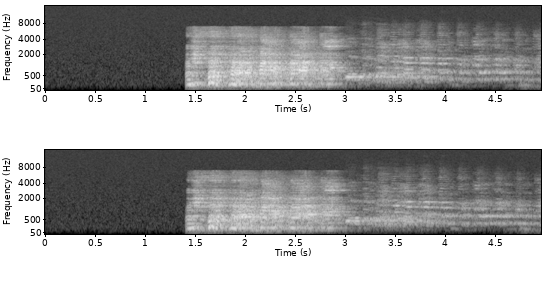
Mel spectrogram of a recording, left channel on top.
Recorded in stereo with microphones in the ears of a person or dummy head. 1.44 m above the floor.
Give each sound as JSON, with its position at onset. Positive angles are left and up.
{"t": 1.4, "sound": "laughter", "side_deg": 65, "distance_m": 1.4}
{"t": 3.0, "sound": "laughter", "side_deg": 75, "distance_m": 4.0}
